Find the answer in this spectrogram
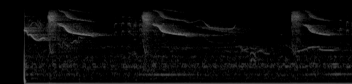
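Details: Near a nest at Poza Honda, Ecuador, a becard, either slaty or one-colored (identification uncertain), gives an alarm or protest: thin, high, sharply falling slurred whistles about every 1.5 seconds over insect hum, before moving into the understory.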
